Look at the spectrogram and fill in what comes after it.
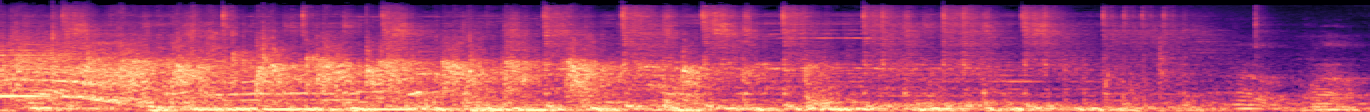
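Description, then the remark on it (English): An audience at a comedy show claps and cheers loudly as comedian Brian Simpson is called to the stage, a dense, steady wash of many hands with whoops mixed in, holding strong for several seconds before easing off slightly at the end. “Make some noise. Clap it up.”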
